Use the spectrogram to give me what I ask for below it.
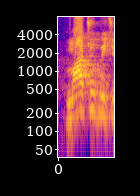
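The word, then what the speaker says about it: Machu Picchu: ठीक है, माचू पिचू ये है जी, माचू पिचू, इसको प्रोनाउंसिएशन इसकी ऐसे ही है, माचू पिचू।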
